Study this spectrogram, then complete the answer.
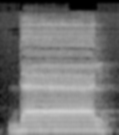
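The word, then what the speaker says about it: دال: দাল হরফটি বারিক হরফ। এই হরফটি উচ্চারণ করার সময় আমরা অবশ্যই 3 আলিফ টেনে পড়ব। দাল, আমার সাথে আবার বলুন, দাল।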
